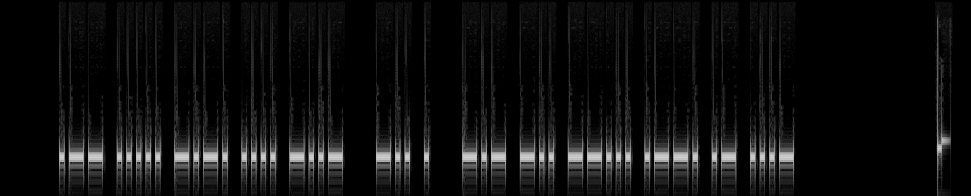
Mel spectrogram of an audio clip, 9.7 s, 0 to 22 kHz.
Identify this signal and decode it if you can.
Morse code, heard as a keyed tone, about 25 wpm, 700 Hz. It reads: W5CHX DE KD7PAV
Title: USA Callsign DE Callsign 25wpm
